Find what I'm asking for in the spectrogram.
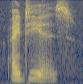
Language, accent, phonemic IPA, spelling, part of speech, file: English, US, /aːˈdɪɹz/, ideas, noun, En-us-ideas.ogg
- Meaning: plural of idea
